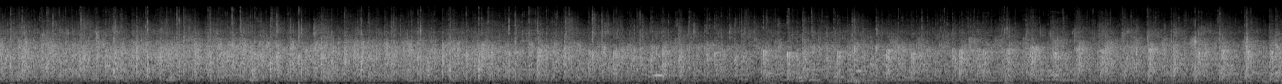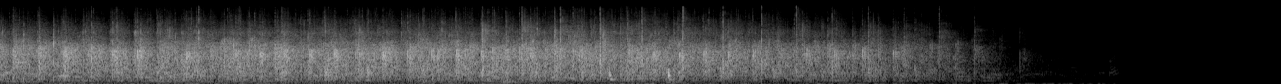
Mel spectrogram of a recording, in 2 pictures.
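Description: Audience applauding, a sustained crowd of many hands clapping that holds steady and then fades out near the end.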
